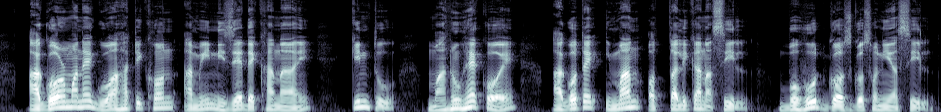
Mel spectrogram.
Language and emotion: Assamese, neutral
